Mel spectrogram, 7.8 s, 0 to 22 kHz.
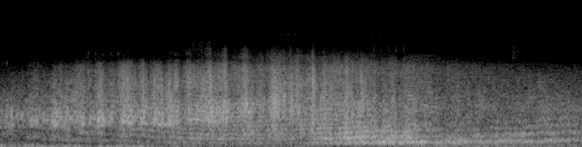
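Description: F-16 fighter jet's engine noise sweeping past, swelling for the first few seconds and then dropping in pitch and fading as the jet pulls away.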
